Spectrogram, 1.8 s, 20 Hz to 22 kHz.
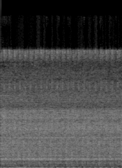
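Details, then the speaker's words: Honda Beat FI scooter with rough starting, weak low-end throttle and charging complaint, idling with about 0.1 V AC measured; small single ticking over with a lumpy uneven beat and steady whine, irregular idle, then revved slightly. "nggak beraturan ya stasionernya ya. Kita besarkan dikit."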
